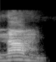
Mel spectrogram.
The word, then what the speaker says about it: numb: ও এম বি কোম, এন ইউ এম বি নাম, THUMB থাম, CLIMB claim, PLUMB plum, PLUMBER plumber, NUMBER নাম্বার।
